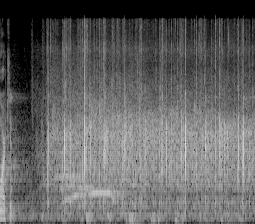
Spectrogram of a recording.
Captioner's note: audience applauding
